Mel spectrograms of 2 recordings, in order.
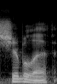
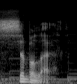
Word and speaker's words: Shibboleth: Which tribe in Israel pronounced Shibboleth as Sibboleth? Judah, Dan, Benjamin, or Ephraim? Ephraim. Judges 12:6. Then they would say to him, "Say Shibboleth," and he would say Sibboleth. for he could not pronounce it right.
